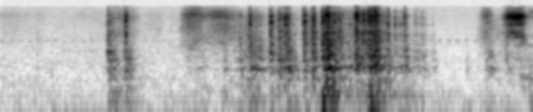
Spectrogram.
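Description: Plastic blister pack on a cardboard toy card crinkling and clicking as it is bent in the hands: a string of faint rustles and small clicks starting about half a second in.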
